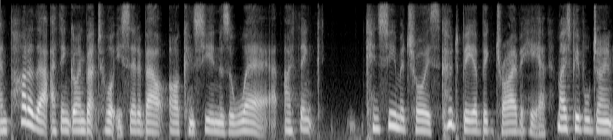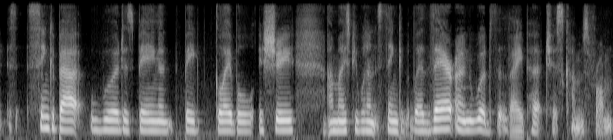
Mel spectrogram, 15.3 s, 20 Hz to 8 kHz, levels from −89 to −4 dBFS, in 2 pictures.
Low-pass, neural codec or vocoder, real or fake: 7.2 kHz; codec, 16 kHz, 0.5 kbps, X-Codec, WavLM features, trained on Multilingual LibriSpeech; fake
